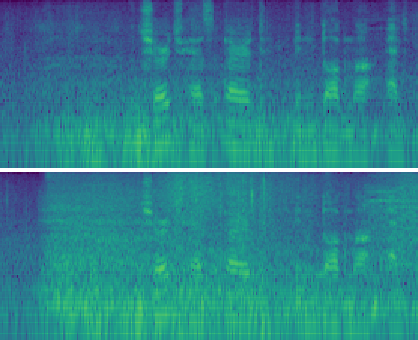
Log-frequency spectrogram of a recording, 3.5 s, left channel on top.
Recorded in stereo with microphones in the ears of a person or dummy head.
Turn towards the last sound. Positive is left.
turn(degrees=0)  # may be behind; listen again after turning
